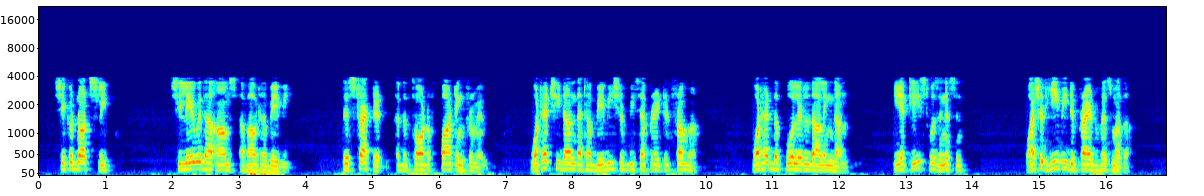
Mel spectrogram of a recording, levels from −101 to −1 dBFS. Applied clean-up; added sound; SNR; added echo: none; none; none; none.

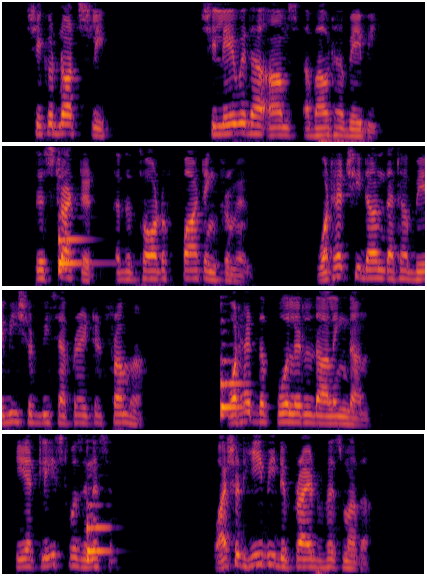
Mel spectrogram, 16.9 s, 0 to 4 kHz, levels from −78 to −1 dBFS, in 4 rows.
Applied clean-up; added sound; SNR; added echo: neural mask model RNNoise.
